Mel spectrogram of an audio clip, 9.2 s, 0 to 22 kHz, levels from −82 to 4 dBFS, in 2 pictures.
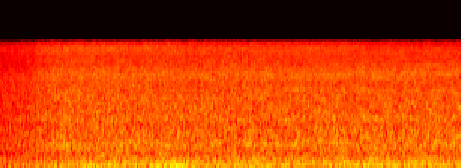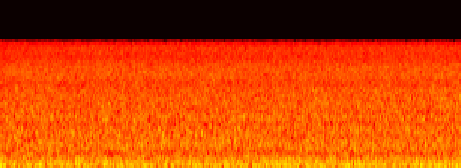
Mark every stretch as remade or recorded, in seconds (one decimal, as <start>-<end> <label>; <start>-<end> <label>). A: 0.0-2.7 recorded; 2.7-5.2 remade; 5.2-9.2 recorded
